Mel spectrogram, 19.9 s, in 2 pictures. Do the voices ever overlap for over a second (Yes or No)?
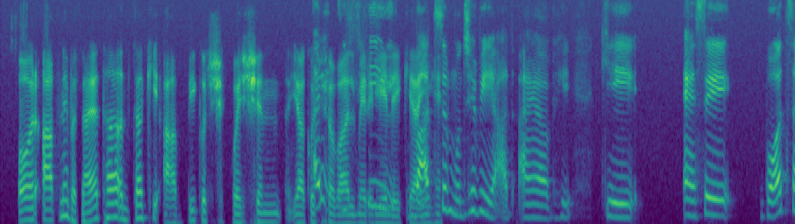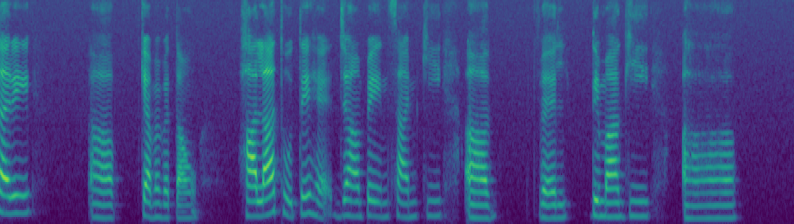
Yes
